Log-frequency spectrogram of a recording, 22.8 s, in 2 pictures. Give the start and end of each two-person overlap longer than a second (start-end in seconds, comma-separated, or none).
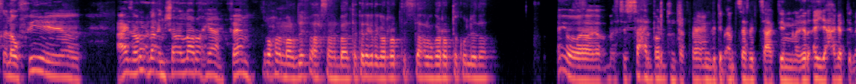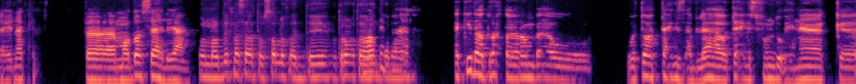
none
